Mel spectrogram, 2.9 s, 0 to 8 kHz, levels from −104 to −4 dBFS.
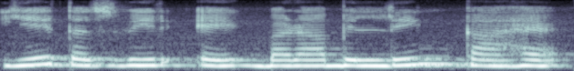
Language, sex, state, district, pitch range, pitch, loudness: Hindi, female, Assam, Kamrup Metropolitan, 240-255 Hz, 245 Hz, -11 LUFS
